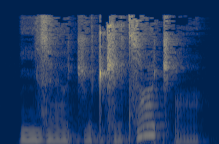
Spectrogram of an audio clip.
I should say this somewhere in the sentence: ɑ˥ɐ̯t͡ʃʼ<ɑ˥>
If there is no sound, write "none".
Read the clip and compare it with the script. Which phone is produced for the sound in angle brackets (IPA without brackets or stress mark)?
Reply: ɑ˩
